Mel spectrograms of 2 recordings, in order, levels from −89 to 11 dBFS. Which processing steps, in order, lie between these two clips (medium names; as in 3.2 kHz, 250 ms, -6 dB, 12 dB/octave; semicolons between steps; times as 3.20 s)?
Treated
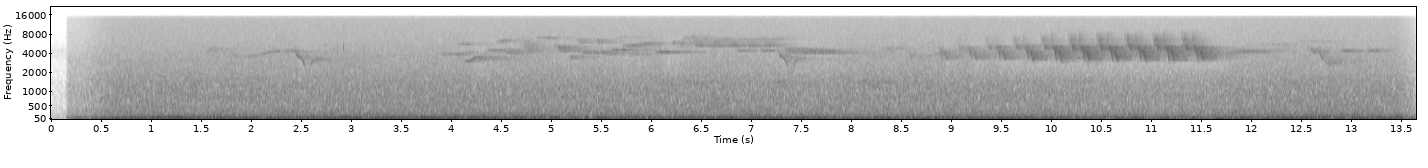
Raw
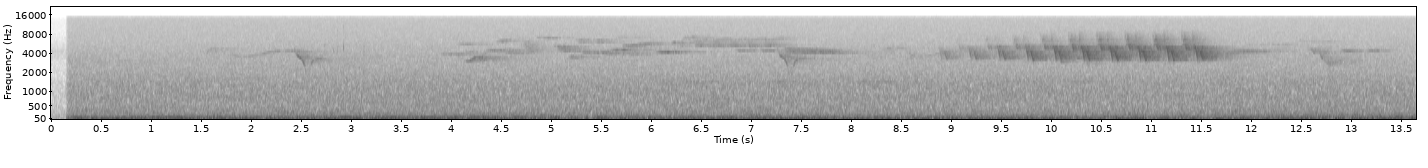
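dynamic bell 3.4 kHz, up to -6 dB, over -38 dBFS, Q 1; level rider gain up to 12 dB; trim -9 dB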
